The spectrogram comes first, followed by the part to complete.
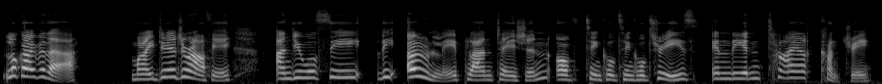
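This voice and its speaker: A woman's voice: sits high, animated, measured pace, sharp tone, pitched above the performer's own voice, full character voice. A woman voicing a grand, know-it-all but generous male Duke in a storybook, with a pompous, declamatory manner.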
